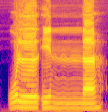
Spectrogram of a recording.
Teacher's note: alirkan ketika melafalkan lam, jangan tebal, jangan qul, tapi sesuaikan dengan makhraj lam itu tipis.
